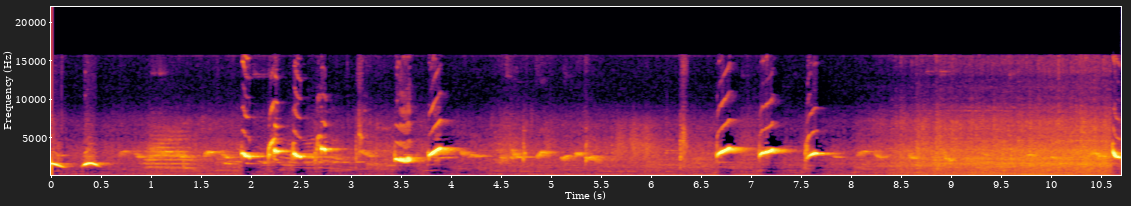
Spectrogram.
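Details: Newly bought caged greater green leafbird bursting into chattering song when whistled at: sharp, high slurred chirps and whistled notes in scattered clusters, some rising, others dropping, with quiet pauses and a low background hum.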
